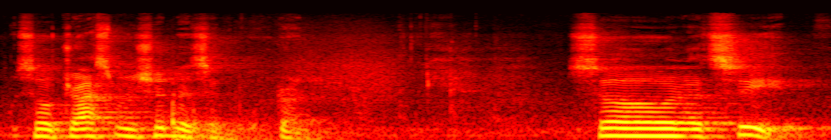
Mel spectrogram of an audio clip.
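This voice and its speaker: A man whose first language is Mandarin, giving an unscripted drawing lesson in a halting way, with many fillers and restarts. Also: fairly high pitch, animated, darkish tone. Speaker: art teacher. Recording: roomy echo, faint background noise.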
